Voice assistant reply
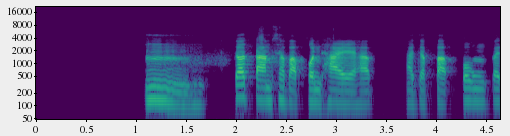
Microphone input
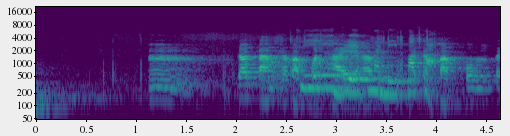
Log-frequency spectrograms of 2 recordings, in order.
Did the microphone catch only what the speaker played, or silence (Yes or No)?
No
